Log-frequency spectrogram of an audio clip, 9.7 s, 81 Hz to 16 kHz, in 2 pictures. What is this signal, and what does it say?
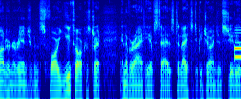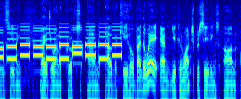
DTMF, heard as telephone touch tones, dialled by machine, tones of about 200 ms, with speech in English. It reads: 4298230939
